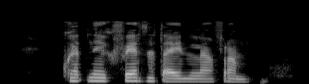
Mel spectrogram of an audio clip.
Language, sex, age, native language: Icelandic, male, 14, Icelandic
